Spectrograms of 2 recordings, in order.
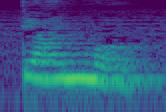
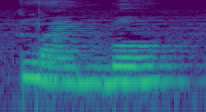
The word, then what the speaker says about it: climber: This is climber, not climber.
